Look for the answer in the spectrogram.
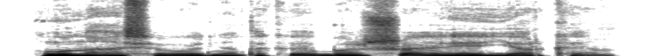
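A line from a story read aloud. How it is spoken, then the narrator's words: Sleepy mutter. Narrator (Russian): сонливо пробормотал Тобиас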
